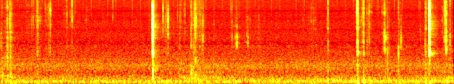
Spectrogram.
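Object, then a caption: Glycerin soap bar scraped with a knife blade. A utility knife blade scrapes thin sheets off a solid translucent orange glycerin soap bar, making soft crisp scratches and sharp, bright clicks over a low steady hum. The sharp scraping snaps stand out clearly, with the loudest near the end, and each dies away almost instantly.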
